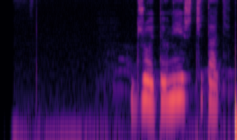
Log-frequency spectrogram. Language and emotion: Russian, neutral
